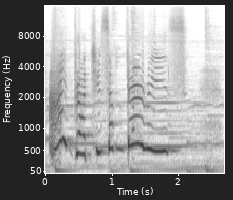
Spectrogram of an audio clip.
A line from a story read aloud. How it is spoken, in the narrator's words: cried as he ran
